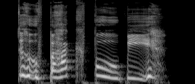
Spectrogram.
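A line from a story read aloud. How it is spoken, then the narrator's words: Breathless gasping. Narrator (German): keuchte sie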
